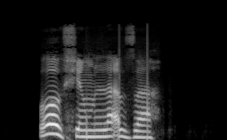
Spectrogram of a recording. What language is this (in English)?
Ghomala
